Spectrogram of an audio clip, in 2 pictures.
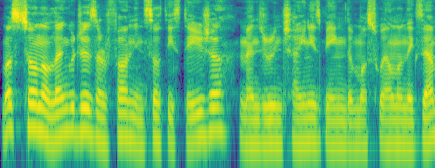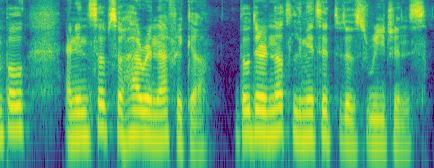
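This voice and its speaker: A man presenting an educational video, reading a scripted explanation in a clear, explanatory way and slowing down to demonstrate example words. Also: medium pitch, darkish tone, dry recording, clean studio sound. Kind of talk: scripted narration.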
